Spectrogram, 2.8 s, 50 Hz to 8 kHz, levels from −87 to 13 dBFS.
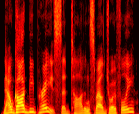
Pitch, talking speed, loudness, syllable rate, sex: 165 Hz, 195 wpm, -19 LUFS, 4.9 syllables/s, male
